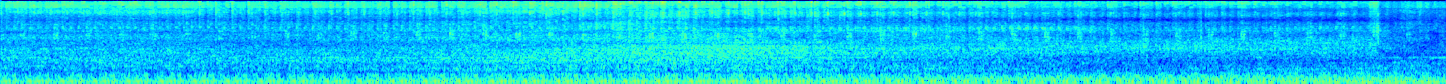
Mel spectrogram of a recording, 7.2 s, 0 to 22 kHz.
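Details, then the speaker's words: 1987 Camaro IROC-Z, running again after a bad wire was fixed: steady, even idle rumble with a constant whir from both cooling fans; normal idle, fans working. "both fans work they're actually on right"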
